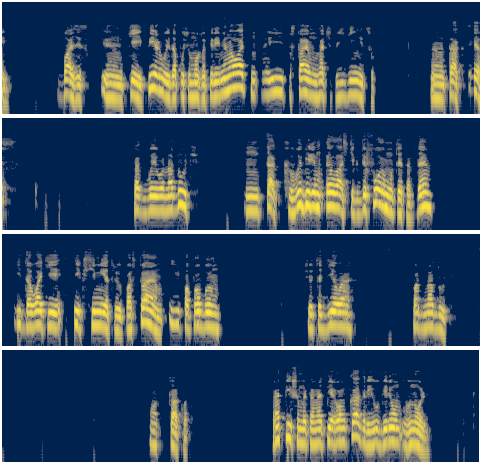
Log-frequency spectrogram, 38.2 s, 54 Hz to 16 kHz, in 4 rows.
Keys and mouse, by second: 0.8 click, 3.8 click, 8.9 s, 10.6 s, 20.5 click, 23.6-24.9 drag, 25.6-27.0 drag, 28.0 click, 29.6-30.6 drag, 34.6 click, 36.0 click, 38.0 click.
